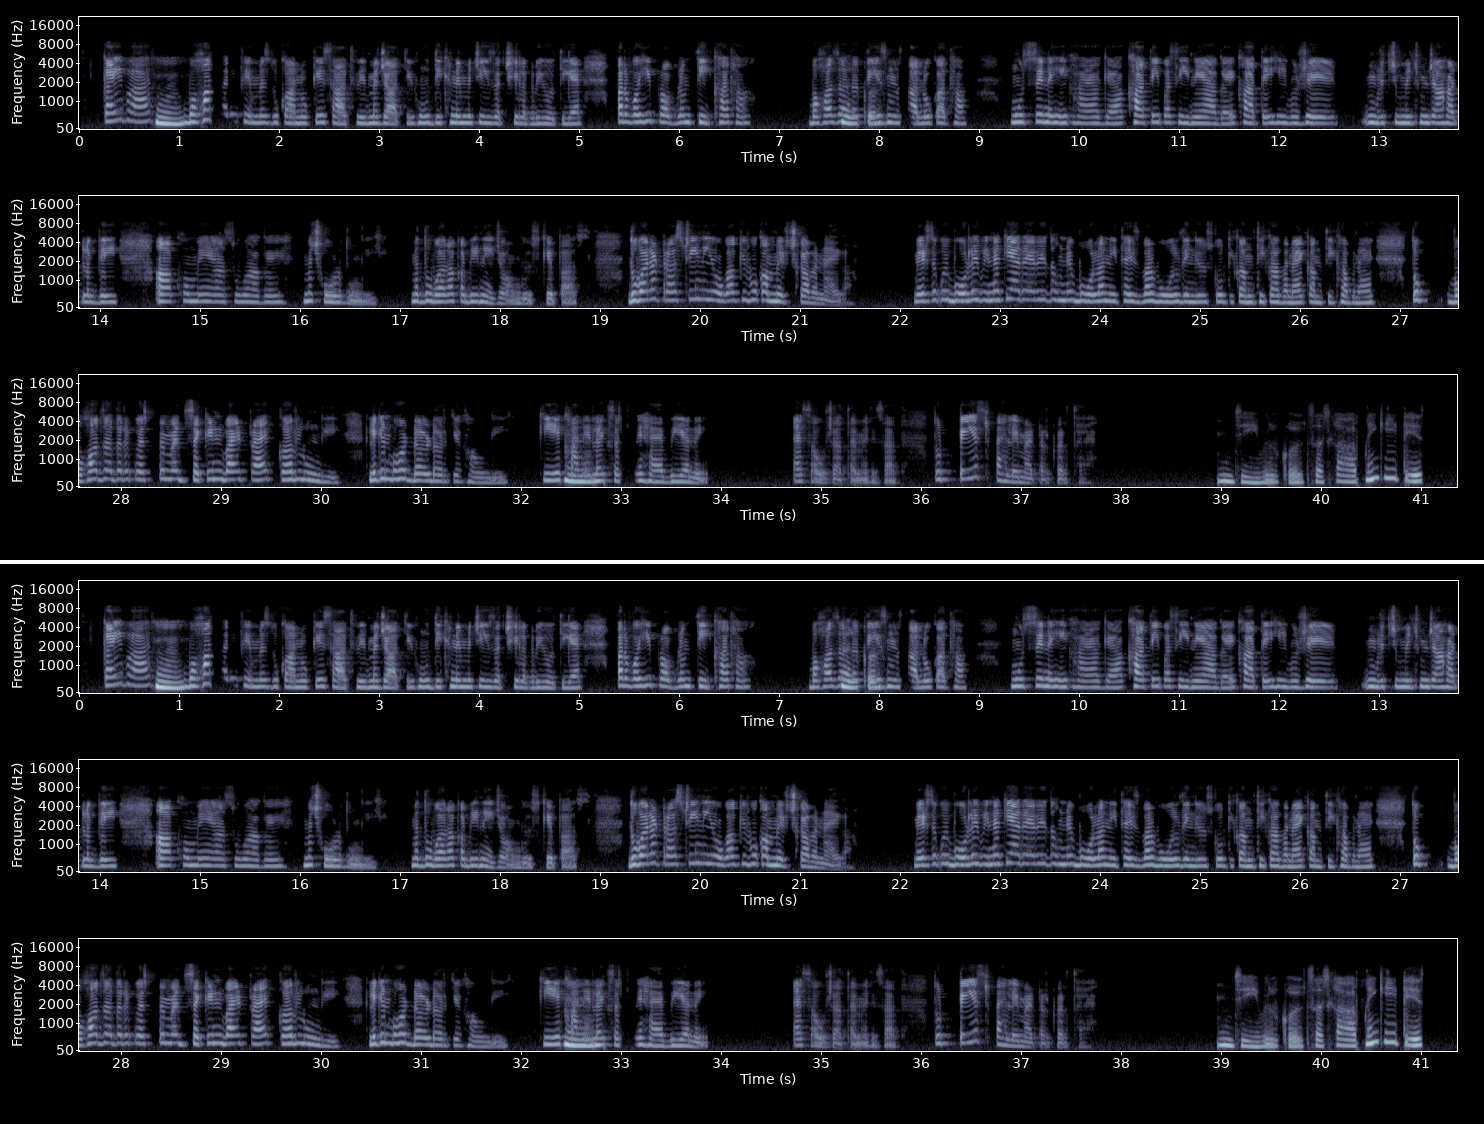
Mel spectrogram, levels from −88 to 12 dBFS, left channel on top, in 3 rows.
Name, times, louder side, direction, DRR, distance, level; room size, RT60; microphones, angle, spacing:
voice 1, 0.2-0.8 1.0-6.7 7.3-16.8 17.1-21.5 22.1-31.9 32.2-32.9 33.1-33.9 34.7-37.7, right 1 dB, 5° right, 2.7 m, -31 dB
voice 2, 0.8-1.1 7.6-8.0 32.4-32.8 39.0-41.0, right 3 dB, 50° right, 0.8 m, -23 dB
open air
head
